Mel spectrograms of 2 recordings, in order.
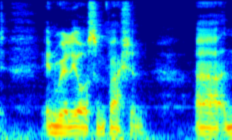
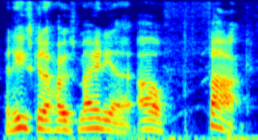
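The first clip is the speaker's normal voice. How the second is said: louder, higher mock panic; a touch of hammed-up alarm, louder; mock dread; 5 semitones higher, 5 dB louder than usual. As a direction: act out a fan's horror. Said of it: "You're just like".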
